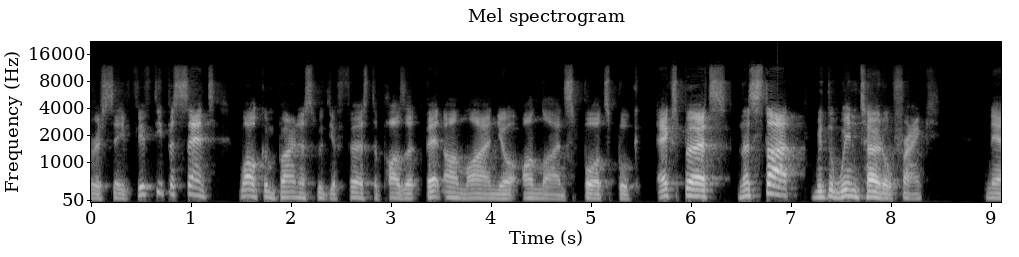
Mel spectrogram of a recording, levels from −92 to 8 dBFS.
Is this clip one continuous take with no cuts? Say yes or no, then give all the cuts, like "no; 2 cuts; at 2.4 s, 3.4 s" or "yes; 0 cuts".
no; 3 cuts; at 3.3 s, 6.4 s, 7.1 s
